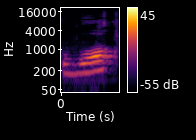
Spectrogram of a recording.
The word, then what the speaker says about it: walk: well k is silent l is silent in the words walk and calm w in the words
